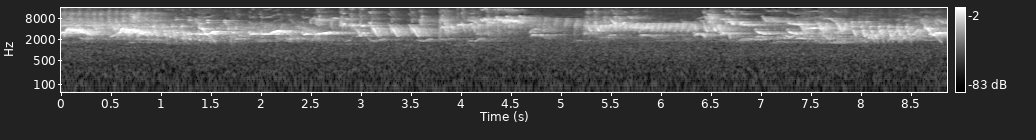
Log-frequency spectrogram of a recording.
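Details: Several African lovebirds in assorted colours make a steady, dense chorus of shrill, squeaky chirps and scratchy high notes, overlapping constantly without pause.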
